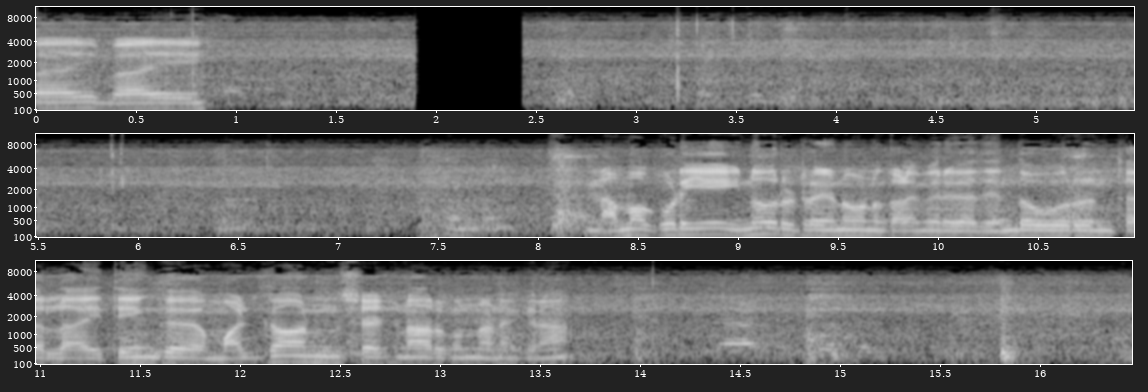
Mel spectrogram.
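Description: A train rolls along the tracks with a steady rumble and rattle.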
